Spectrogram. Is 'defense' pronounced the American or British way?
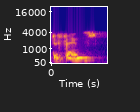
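British. It is pronounced the British way. "British defense"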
